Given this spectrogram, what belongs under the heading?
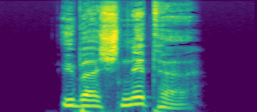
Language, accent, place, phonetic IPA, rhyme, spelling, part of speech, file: German, Germany, Berlin, [yːbɐˈʃnɪtə], -ɪtə, überschnitte, verb, De-überschnitte.ogg
- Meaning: first/third-person singular subjunctive II of überschneiden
